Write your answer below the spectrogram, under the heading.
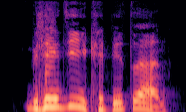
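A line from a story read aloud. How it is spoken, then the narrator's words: Laughing. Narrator (Russian): смеялся Микол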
